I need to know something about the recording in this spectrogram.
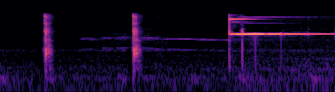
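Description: Sound effects of an animated subscribe-button end screen: two mouse clicks about a second apart, then a bright notification-bell ding that rings on and fades slowly.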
